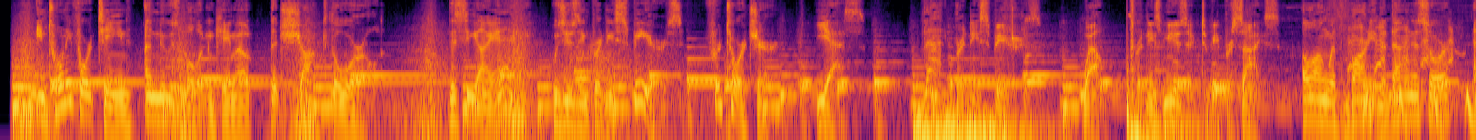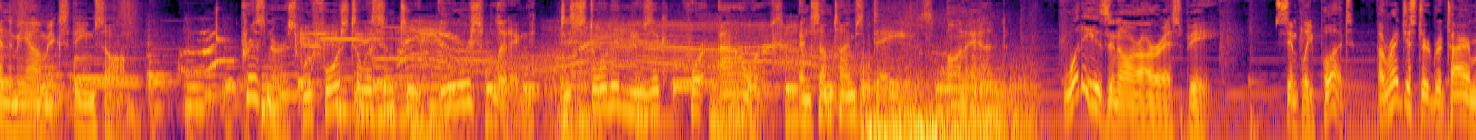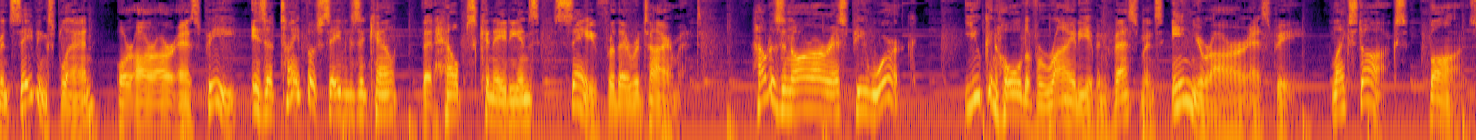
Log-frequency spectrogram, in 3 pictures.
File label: Narration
